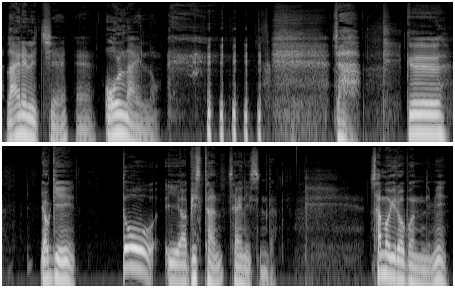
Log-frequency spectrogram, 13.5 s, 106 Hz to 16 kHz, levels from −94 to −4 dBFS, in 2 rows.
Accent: native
